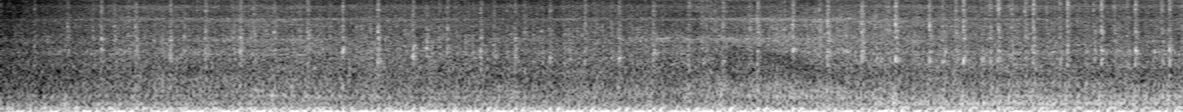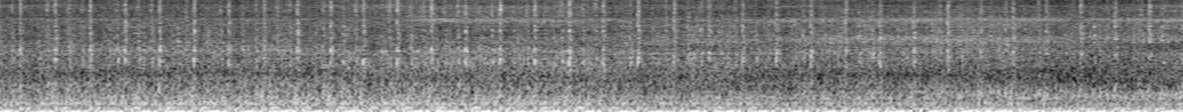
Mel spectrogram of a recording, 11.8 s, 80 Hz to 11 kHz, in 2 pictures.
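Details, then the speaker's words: Dodge Coronet V8 on first start in over 20 years, not yet hot, deep slightly uneven idle with light ticking about three times a second; owner suspects lifter tapping and notes an exhaust leak. "Fire's right up though. I hear its lifter tapping."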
